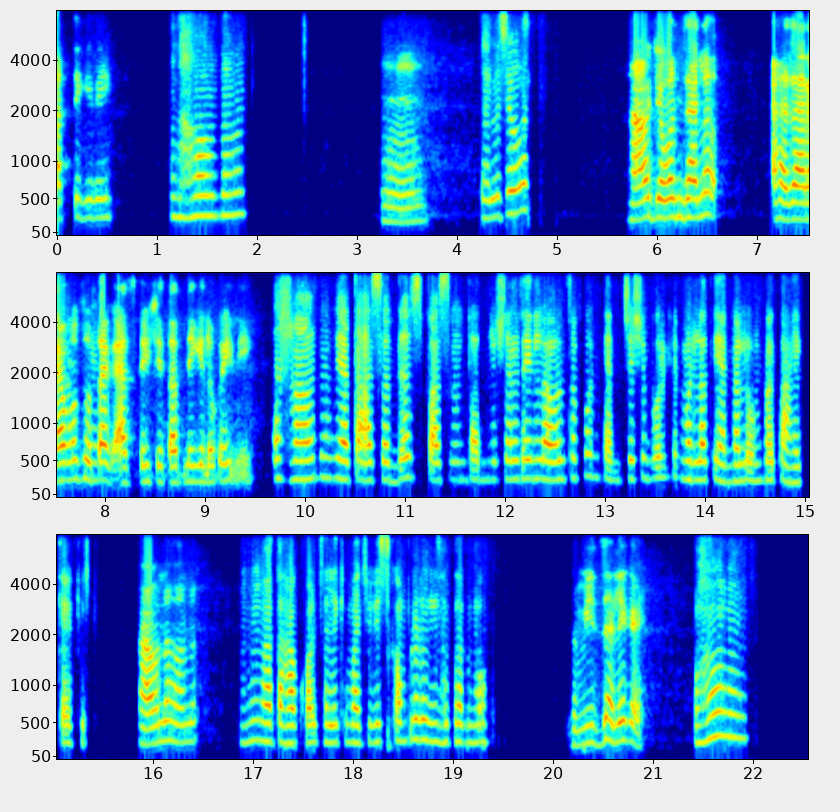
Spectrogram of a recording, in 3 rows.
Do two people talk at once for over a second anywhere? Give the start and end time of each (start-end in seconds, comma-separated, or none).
none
